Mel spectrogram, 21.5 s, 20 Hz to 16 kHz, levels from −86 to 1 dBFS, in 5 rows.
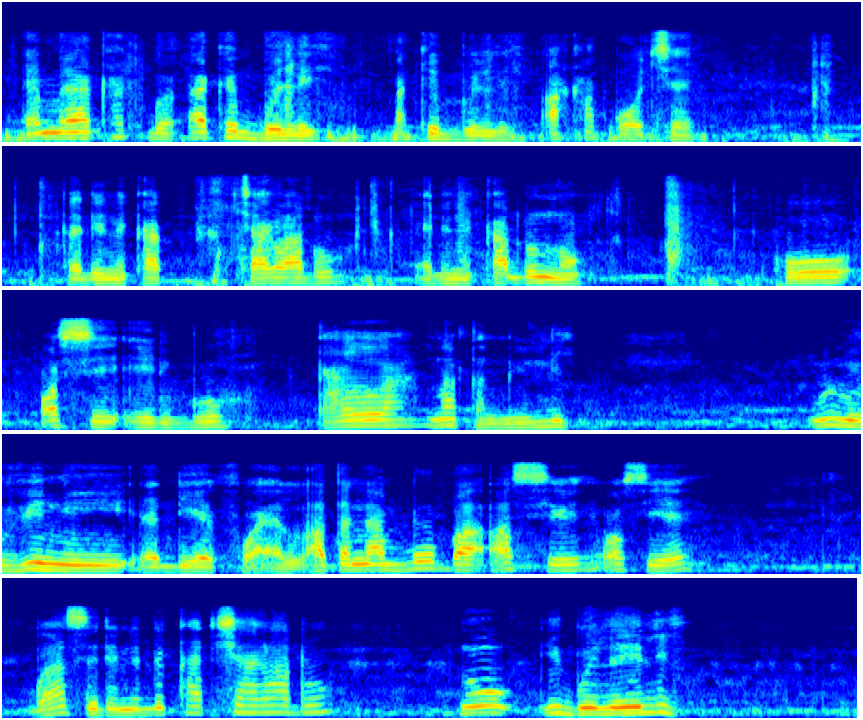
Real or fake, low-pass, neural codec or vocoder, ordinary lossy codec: fake; 7.2 kHz; codec, 16 kHz, 4 kbps, FreqCodec, smaller model; AAC, 96 kbps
